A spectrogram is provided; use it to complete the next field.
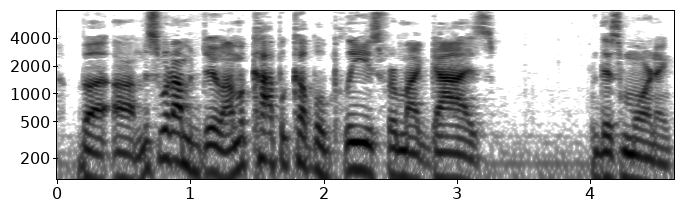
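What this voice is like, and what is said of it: Rough, damaged voice. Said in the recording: “I'm murked. My voice is fucked up.”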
